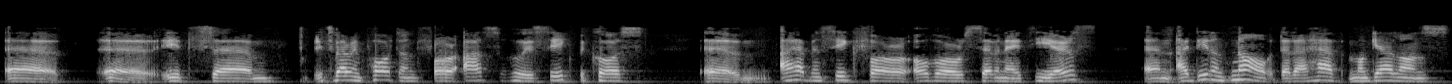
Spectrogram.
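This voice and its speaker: Slow, halting Swedish-accented woman. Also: deep voice, muffled recording. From Sweden. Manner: halting, searching for English words, many fillers. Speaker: guest. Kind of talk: personal testimony on a call-in show.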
